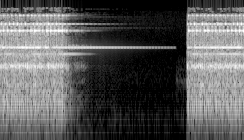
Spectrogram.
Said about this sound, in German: Hallo, hallo? Das Telefon.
